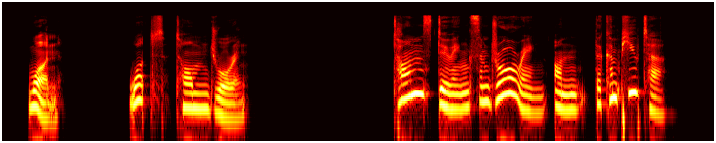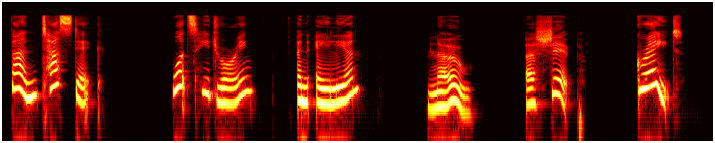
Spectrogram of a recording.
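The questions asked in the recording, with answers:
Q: What's Tom drawing?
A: a ship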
